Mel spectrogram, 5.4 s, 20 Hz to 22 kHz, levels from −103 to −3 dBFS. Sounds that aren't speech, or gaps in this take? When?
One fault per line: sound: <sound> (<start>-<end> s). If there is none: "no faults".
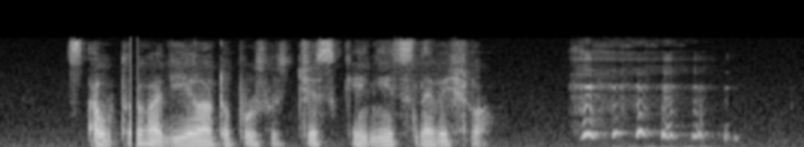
sound: dropout (0.9-0.9 s)
sound: laugh (3.8-4.9 s)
